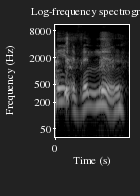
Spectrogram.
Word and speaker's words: Denis Villeneuve: Denis Villeneuve.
